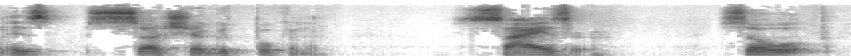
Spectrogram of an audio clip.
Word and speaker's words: Scizor: The last one is such a good Pokemon, Scizor. So, how you get this? You need to trade in it with having a metal coat on it so, to unlock those Pokemon. The Scizor, I believe that's how you pronounce, is really insane.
